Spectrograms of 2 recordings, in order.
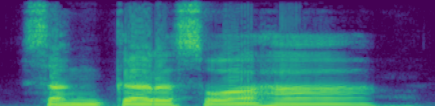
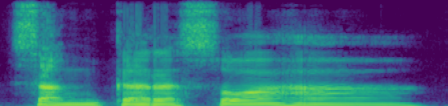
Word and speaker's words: Sankara: Karunika, sankara swaha. Chữ này đọc là chữ ngờ ha, chữ N có dấu chấm ở trên này là ngờ. Sankara Swaha.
